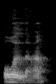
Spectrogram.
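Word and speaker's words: hola: first words the word ola means hello notice that the h is actually silent in this word conversely the word adios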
